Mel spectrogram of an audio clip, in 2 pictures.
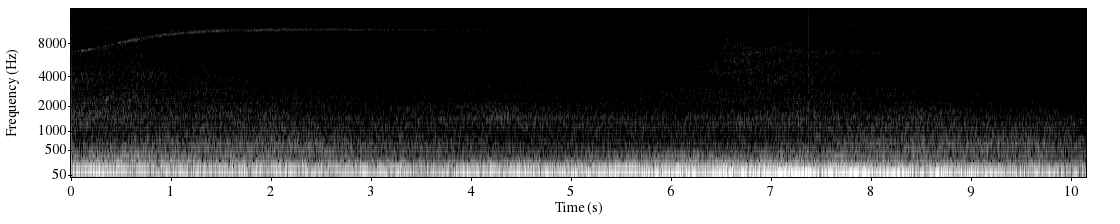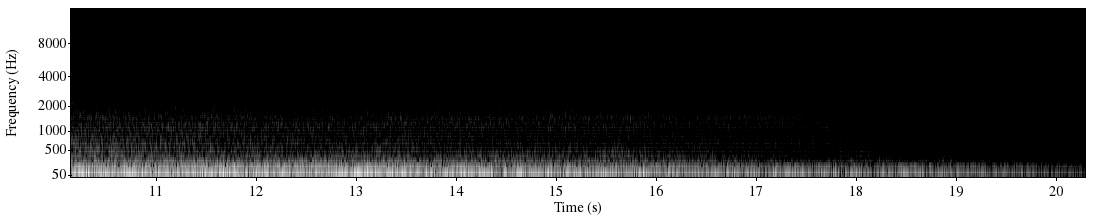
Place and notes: Rogerville, France - The trucks road
Walking to the Normandie bridge, we had to walk along this road. This is an enormous road intended for trucks. There's one car for twenty trucks. Recording of this 'mad road' !
21 July 2016, ~08:00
